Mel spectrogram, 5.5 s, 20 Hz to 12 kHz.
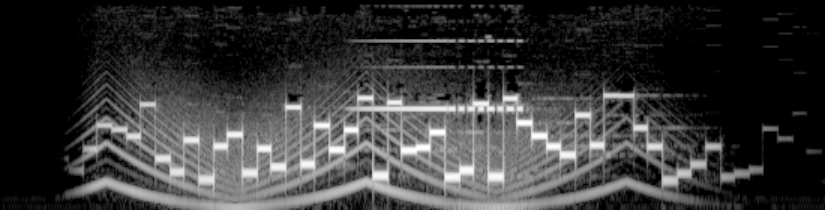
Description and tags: VozrobotR2C3PO
r2c3po, sounds, stars, wars, robot, psicodelic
